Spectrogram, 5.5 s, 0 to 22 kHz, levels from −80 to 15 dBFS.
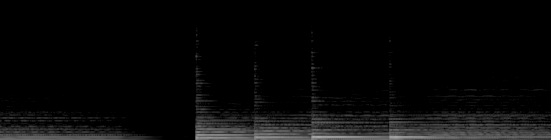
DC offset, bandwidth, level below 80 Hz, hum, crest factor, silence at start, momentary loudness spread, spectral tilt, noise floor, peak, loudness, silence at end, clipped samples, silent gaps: under 0.1%; 11.5 kHz; -68 dBFS; none; 18 dB; 0 s; 20 LU; -7 dB/octave; -74 dBFS; -14 dBFS; -30 LUFS; 0 s; under 0.1%; none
